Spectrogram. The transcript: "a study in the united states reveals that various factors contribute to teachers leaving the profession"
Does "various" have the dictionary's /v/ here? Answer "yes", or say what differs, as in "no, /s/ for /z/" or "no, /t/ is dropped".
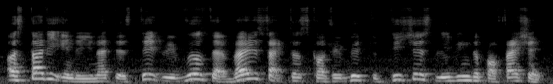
yes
